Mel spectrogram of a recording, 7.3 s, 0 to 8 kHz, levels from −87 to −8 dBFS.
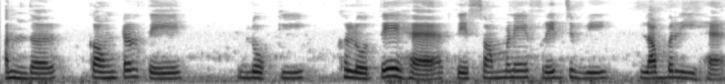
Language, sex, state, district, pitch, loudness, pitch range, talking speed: Punjabi, female, Punjab, Pathankot, 215 Hz, -16 LUFS, 200-230 Hz, 105 wpm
